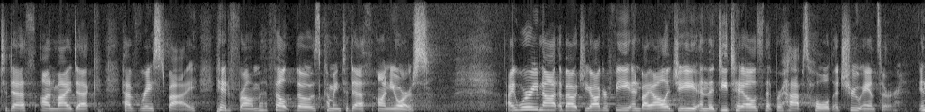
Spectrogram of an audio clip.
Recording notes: recorded at the Liberty Theatre in Astoria, OR on Friday, February 24th, 2023.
